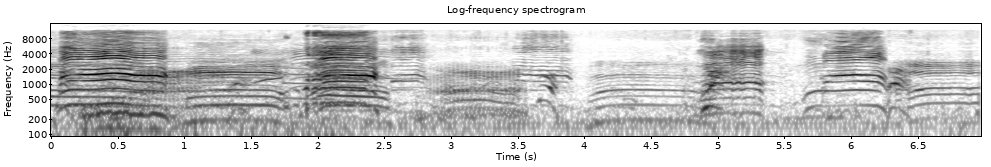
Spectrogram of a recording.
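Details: Sheep in a flock vaccinated against PPR in India, a mother calling for her lamb: loud, wavering bleats of about half a second, four strong ones with fainter bleats between, spaced one to two seconds apart.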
